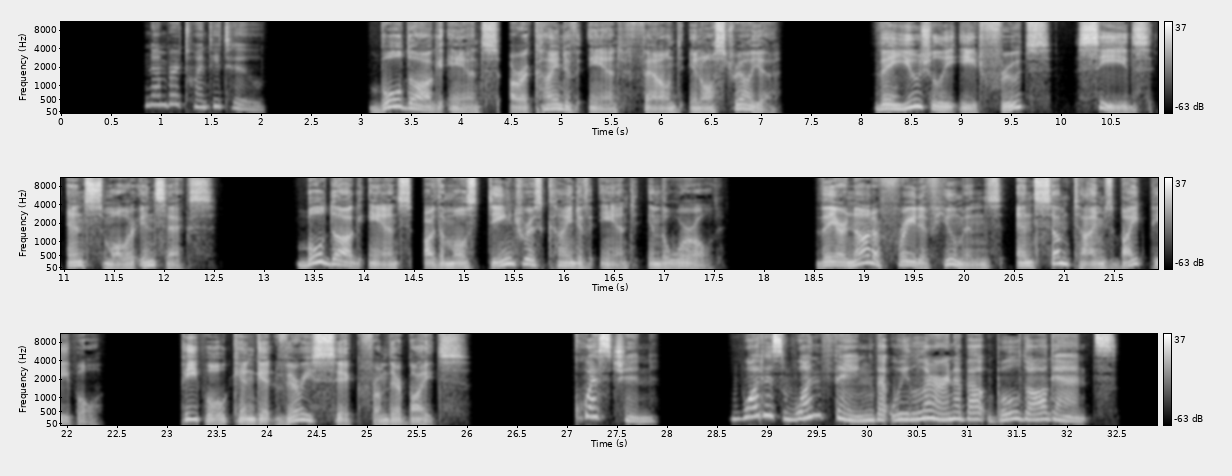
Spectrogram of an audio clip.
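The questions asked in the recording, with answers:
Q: What is one thing that we learn about bulldog ants?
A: They are the most dangerous ants in the world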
